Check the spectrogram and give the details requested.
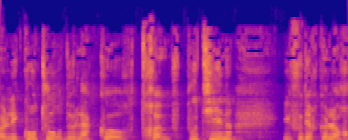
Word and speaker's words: Poutine: Il est d'ailleurs conseillé de prononcer Poutine.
